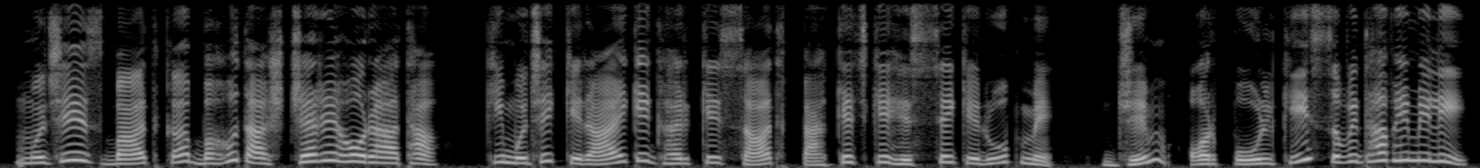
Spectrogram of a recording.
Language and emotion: Hindi, surprised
